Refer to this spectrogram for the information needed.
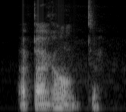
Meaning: third-person plural present indicative/subjunctive of apparenter
- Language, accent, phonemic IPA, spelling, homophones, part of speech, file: French, Canada, /a.pa.ʁɑ̃t/, apparentent, apparente / apparentes, verb, LL-Q150 (fra)-apparentent.wav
